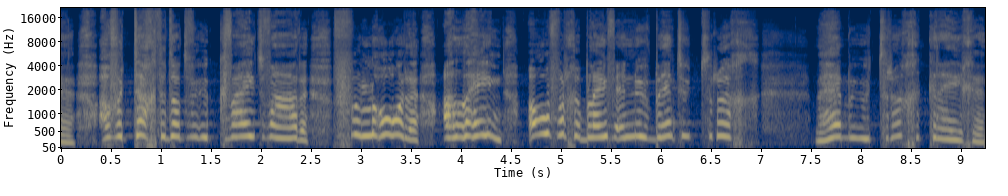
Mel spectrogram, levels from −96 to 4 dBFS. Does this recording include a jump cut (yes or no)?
no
